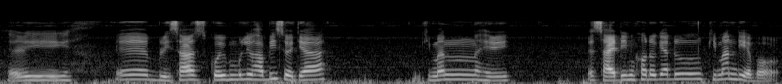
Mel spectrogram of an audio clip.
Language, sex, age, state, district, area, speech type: Assamese, male, 18-30, Assam, Golaghat, urban, spontaneous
